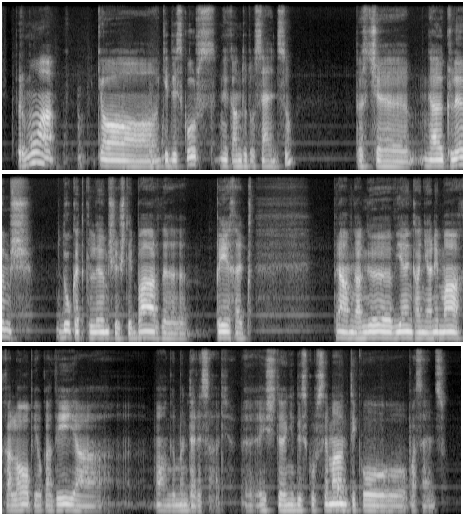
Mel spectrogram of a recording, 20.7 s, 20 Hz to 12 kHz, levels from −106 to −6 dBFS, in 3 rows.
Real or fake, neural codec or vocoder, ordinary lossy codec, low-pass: real; none; none; 10.8 kHz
